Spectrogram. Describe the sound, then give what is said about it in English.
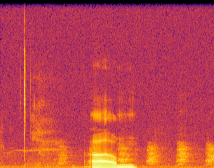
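A dog lets out one loud, drawn-out bark, followed by a few quieter yips, with soft background murmur around it. “That dog is telling you.”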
